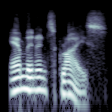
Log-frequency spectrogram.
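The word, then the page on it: éminence grise: American English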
